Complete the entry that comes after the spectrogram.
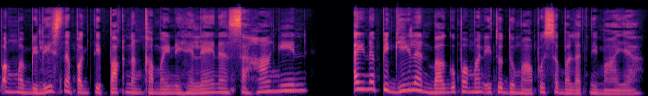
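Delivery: ordinary delivery, nothing marked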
